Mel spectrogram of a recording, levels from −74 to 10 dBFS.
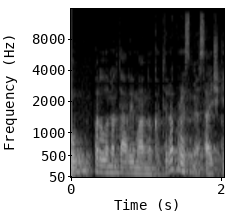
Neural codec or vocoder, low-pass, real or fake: none; 14.4 kHz; real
